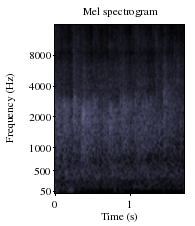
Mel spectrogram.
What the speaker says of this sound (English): Big applause for Luca.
